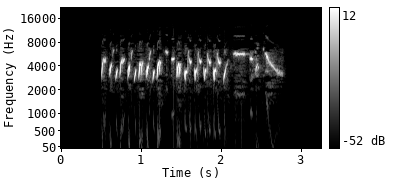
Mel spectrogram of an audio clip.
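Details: European goldfinch singing a maknin-style song used to tutor young goldfinches: a rapid, twittering run of high bright notes lasting about two seconds, closing on a few drawn-out buzzy and descending slurred notes; no other sounds.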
